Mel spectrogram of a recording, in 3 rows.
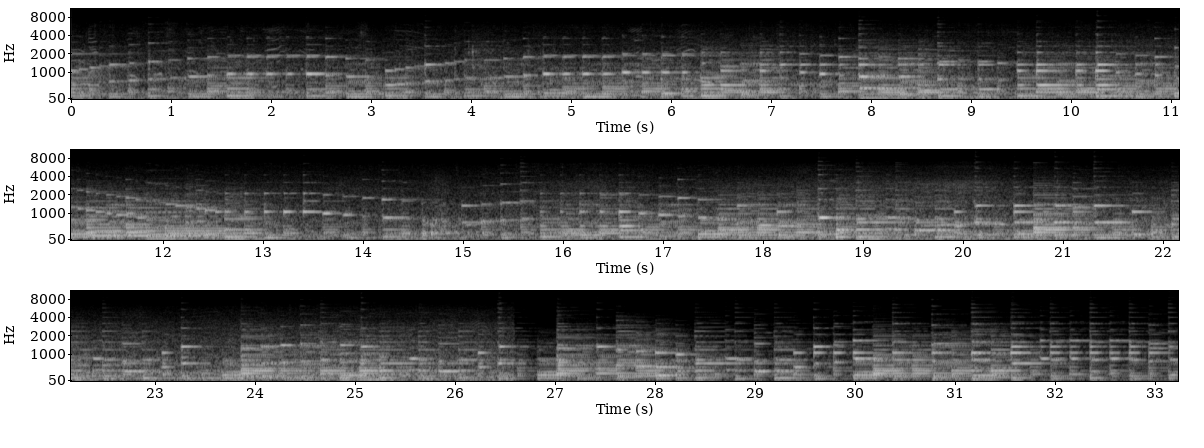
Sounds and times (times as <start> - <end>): Music: 0.0 - 33.2.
